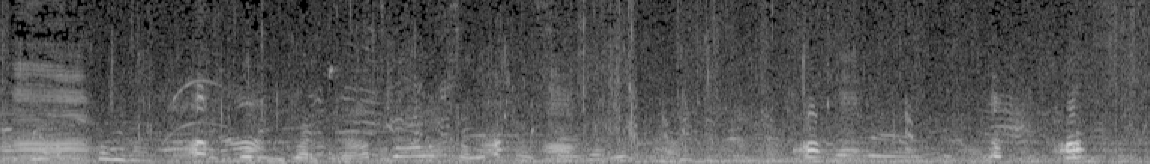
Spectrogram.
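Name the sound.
waterbirds calling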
